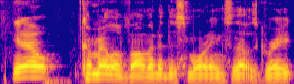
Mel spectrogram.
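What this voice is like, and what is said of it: Sick, under-the-weather voice. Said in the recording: “Feeling better than you sound. Sounds like your voice is a little under the weather there.”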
